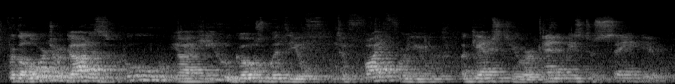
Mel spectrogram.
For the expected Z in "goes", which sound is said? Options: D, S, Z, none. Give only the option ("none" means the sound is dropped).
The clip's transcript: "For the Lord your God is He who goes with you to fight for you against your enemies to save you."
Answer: Z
